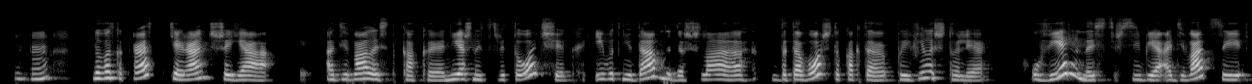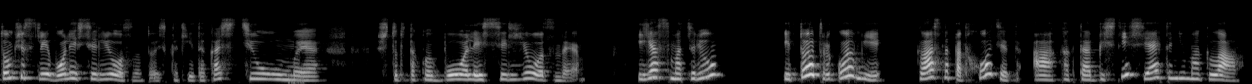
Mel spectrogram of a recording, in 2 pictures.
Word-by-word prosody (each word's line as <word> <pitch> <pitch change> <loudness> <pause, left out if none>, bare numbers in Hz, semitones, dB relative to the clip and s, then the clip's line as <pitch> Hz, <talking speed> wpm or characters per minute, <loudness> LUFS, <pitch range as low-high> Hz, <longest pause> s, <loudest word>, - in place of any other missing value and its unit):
Мгм. 260 +2 -5 0.4
Ну, 275 0 +3
вот 295 0 +4
как 265 - -8
раз 300 +10 +7
таки 255 - +2
раньше 260 +2 +4
я, 210 -3 +3 0.4
э, - - -23 0.2
одевалась 235 +1 +2
как, 205 +1 -5
э, 190 -1 -2
нежный 235 +2 +2
цветочек, 220 - -2 0.2
и 240 +2 -4
вот 250 0 -5
недавно 260 - +3
дошла 220 +1 -1 0.2
до 215 +1 -5
того, 225 - +5
что 475 - -6
как-то 210 -3 -3
появилась, 275 +8 -2
что 230 -8 -6
ли, 185 -2 -4 0.5
уверенность 220 - +2
в - - -11
себе 215 -2 -1
одеваться, 210 - +3
и 215 0 +1
в 220 - -21
том 275 +2 +2
числе 295 -5 -1
более 250 +4 +1
серьёзно. 235 -9 -3
То - - -16
есть - - -13
какие-то 185 -1 -13
костюмы, 235 -5 -4 0.6
что-то 225 - -10
такое 210 -1 -6
более 220 +3 +3
серьёзное. 215 - -4 0.6
И 235 - -5
я 330 +7 +5
смотрю, 275 - -1 0.7
и 240 - -1
то, 380 - +7
и 455 - +6
другое 310 - +1
мне 220 -8 -3 0.3
классно 315 +4 +3
подходит, 475 +8 -1 0.2
а 215 -1 0
как-то 220 0 -5
объяснить 235 - -3
я 265 - +3
это 300 -2 -5
не 280 0 -1
могла. 230 -9 +1
230 Hz, 145 wpm, -23 LUFS, 210-270 Hz, 0.7 s, раз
